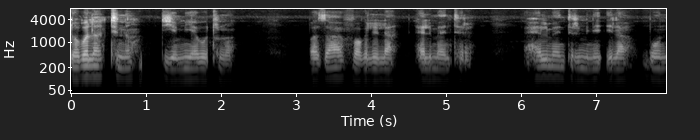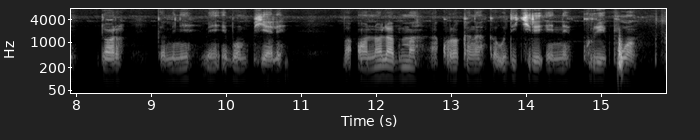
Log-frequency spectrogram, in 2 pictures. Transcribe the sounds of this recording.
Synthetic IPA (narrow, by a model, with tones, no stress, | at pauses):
d̥ɔ˦ba˦la˦tʰɪ˨nɔ˦ | d̥i˨jɛ˨mi˦ɛ˦βʊ˦tʰʊ˨nɔ˨ | b̥a˨zaː˦vɔ˨ɣɪ˨lɪ˦la˦ | hɛ˦lmɛ˦ntʰɪ˨ɾɪ˨ | a˨hɛ˦lmɛ˦ntɪ˨ɾɪ˦mi˨ne˦ʔɪ˨la˦bʊ˦n | dɔ˨ɾɪ˦ | ka˨mi˨ne˦mɪ˦ʔɪ˨bʊ˦npɪ˨jɛ˨lɪ˦ | ba̰˨ʔɔ˨nːɔ˦la˦bʊ˦ma˨a̰˨kʊ˨ɾɔ˦ka˨ŋa˨ka˨o˦di˦t͡ʃi˦ɾe˦ʔɪ˨nːɛ˦ku˦ɾe˦pʰu˦ɔ˦˨ŋ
